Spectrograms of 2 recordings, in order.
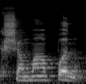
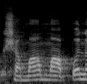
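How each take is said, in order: First: The syllable 'ma' is said once. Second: The syllable 'ma' is said twice. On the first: The speaker calls it right. "तो मापन नाही, क्षमापन" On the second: The speaker calls it wrong. "काही लोक क्षमामापन म्हणतात"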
